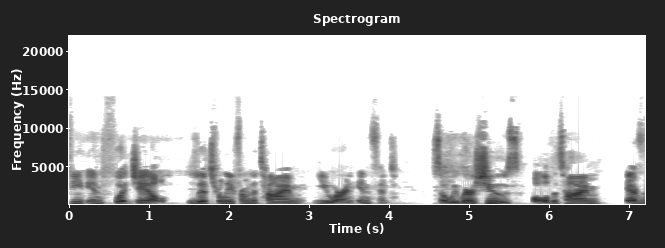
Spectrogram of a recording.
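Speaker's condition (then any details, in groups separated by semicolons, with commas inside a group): No condition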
